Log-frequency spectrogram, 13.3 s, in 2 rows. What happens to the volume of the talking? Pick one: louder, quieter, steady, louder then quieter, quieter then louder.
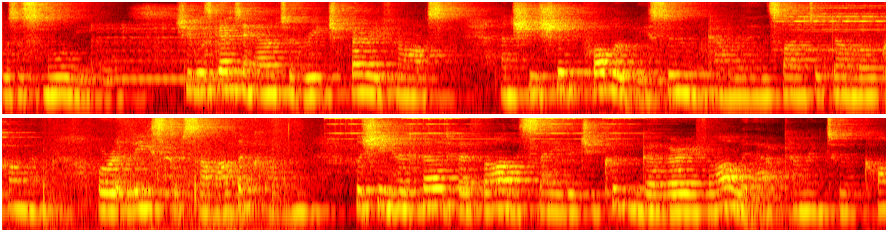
steady.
